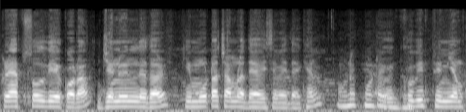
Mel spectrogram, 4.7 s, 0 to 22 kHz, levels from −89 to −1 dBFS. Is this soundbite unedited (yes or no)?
no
